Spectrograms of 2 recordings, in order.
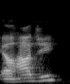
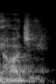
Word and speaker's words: El Hadji: Is it El Hadji? Yeah, but people call me Hadji.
